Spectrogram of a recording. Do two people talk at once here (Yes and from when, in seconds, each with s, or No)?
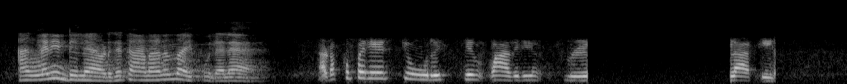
No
